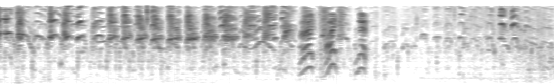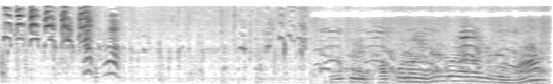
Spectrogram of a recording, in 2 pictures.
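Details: German Pointer puppies during nail trimming: a rapid run of high, arched squealing whines about twice a second. Toward the end they give way to lower, voice-like sounds.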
